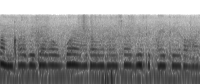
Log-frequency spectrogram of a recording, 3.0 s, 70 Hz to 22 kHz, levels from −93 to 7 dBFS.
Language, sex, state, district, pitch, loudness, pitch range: Hindi, female, Bihar, Jamui, 255 Hz, -15 LUFS, 245-260 Hz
